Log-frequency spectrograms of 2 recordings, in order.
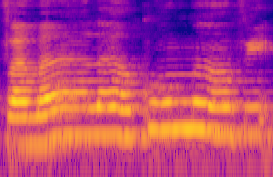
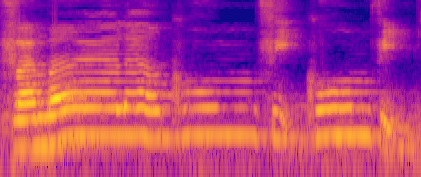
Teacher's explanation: hati-hati mimnya itu tidak boleh ada pantulan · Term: idhar syafawi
